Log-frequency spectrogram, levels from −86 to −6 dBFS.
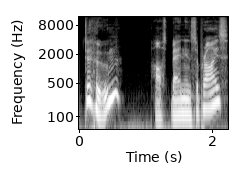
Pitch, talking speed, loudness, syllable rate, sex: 155 Hz, 160 wpm, -15 LUFS, 5.7 syllables/s, male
